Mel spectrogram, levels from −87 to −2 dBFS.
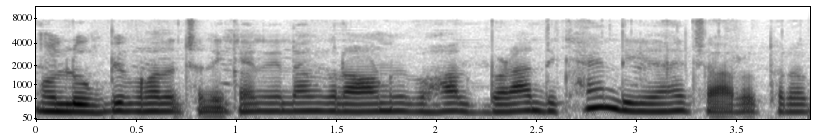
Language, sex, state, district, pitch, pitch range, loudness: Hindi, female, Goa, North and South Goa, 185 Hz, 180-190 Hz, -15 LUFS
